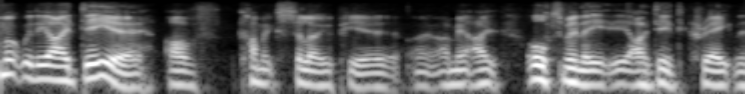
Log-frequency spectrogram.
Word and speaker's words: Comics Salopia: I'm glad you said Comic Salopia, because in my head, I still wasn't 100% sure of how to pronounce Comic Salopia.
